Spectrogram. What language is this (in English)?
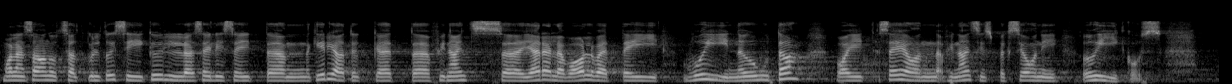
Estonian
